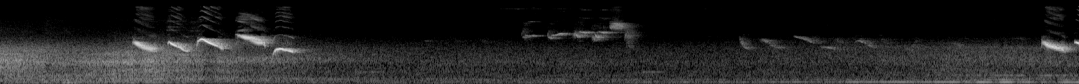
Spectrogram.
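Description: A loud green-winged saltator gives a quick run of four or five rich, slurred whistled notes, then softer whistles and a final strong note over faint background hiss.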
